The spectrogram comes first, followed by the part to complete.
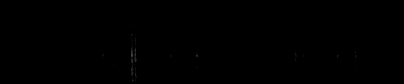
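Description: Faint small metal clicks and ticks of an allen wrench working the clamp bolts of a line-tap piercing valve fitted around copper tubing, a cluster about a second in and a few more around three seconds in, against near silence.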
